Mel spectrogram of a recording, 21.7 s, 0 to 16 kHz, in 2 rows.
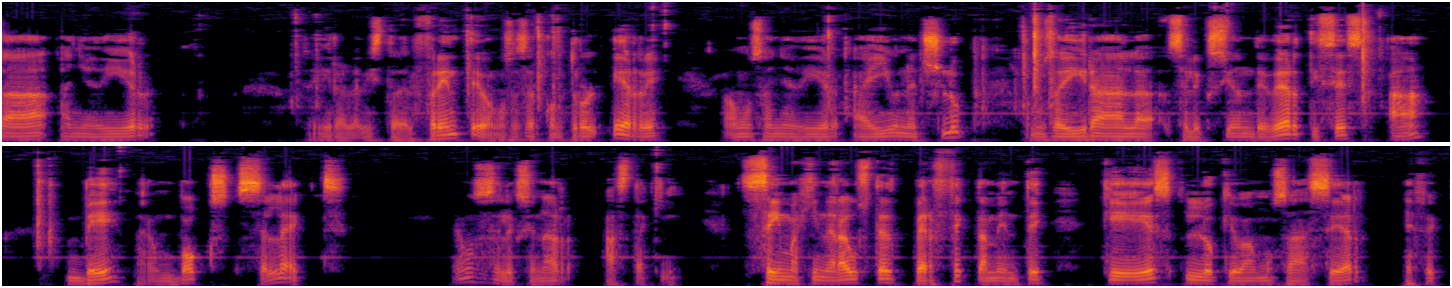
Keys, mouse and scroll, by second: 3.7 KP_1, 5.5 ctrl+r, 6.3 click, 7.7 Escape, 9.2 ctrl+Tab, 10.6 click, 11.7 a, 12.6 b, 13.2-17.5 drag, 18.6-21.7 middle drag.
